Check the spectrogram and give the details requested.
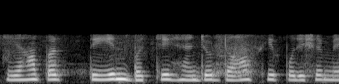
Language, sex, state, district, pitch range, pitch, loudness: Hindi, female, Punjab, Fazilka, 205-225 Hz, 220 Hz, -16 LUFS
